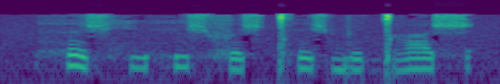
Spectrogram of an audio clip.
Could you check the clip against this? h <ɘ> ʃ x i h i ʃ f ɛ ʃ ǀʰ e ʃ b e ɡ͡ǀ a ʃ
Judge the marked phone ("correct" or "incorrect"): incorrect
